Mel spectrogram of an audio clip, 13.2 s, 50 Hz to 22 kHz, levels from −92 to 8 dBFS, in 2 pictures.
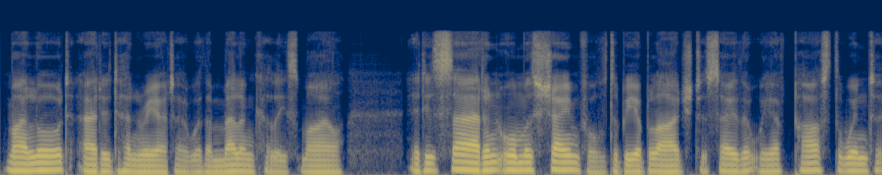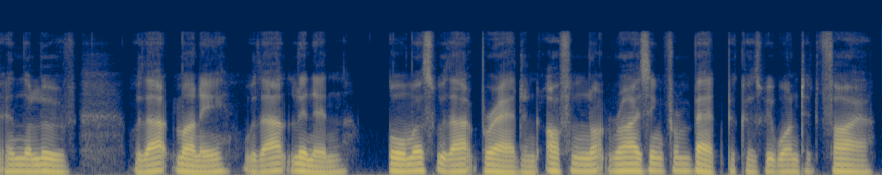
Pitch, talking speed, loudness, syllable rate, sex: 110 Hz, 205 wpm, -18 LUFS, 6.1 syllables/s, male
